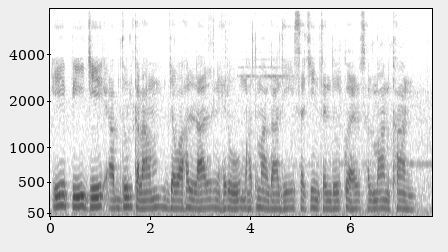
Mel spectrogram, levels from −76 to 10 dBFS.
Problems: constant background noise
